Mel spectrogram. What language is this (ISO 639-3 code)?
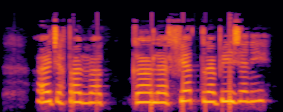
pus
